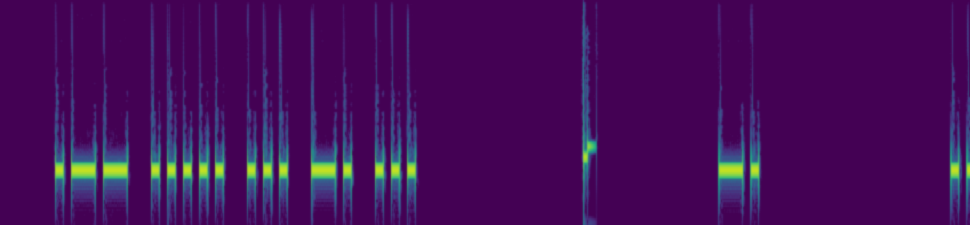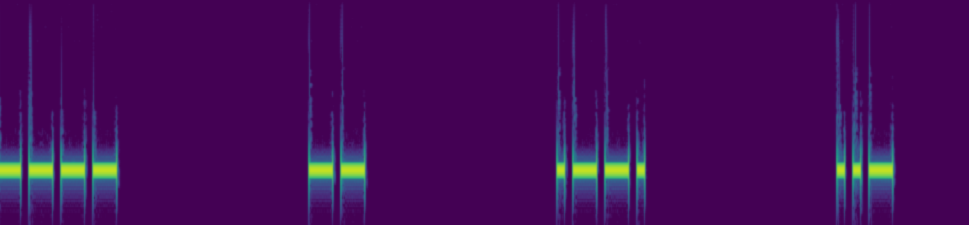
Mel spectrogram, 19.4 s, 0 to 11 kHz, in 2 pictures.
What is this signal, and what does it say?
Morse code, heard as a keyed tone, about 15 wpm, spaced as for 6 wpm, 700 Hz. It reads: W5SNS N1MPU
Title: USA Call Signs - 8x Character Spacing - 15wpm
